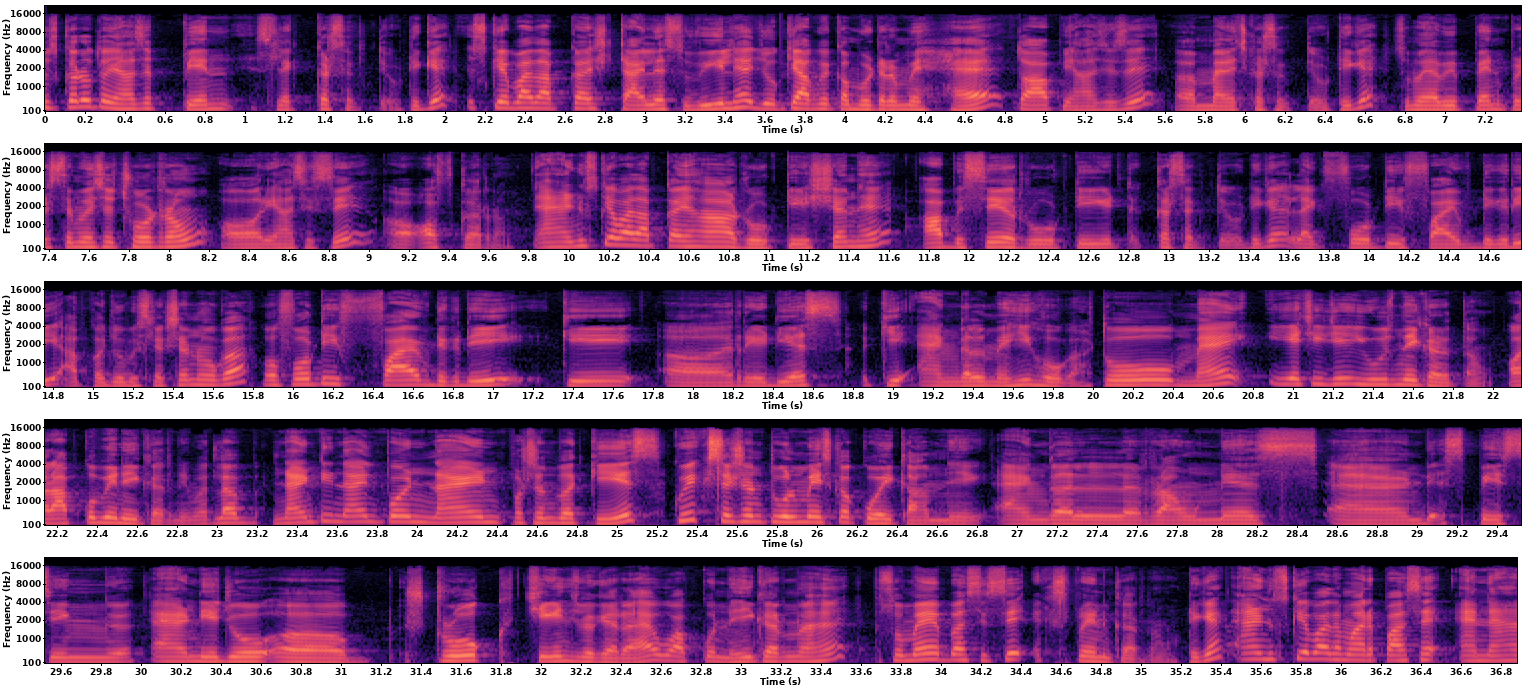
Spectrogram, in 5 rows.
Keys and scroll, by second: 12.6 4, 12.9 Return, 15.0 ctrl+d, 19.9 0.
